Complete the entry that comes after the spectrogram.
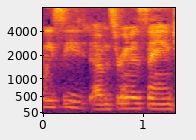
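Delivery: ordinary talk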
